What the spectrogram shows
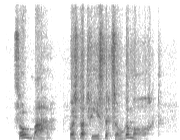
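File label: "becsuk", Hungarian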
